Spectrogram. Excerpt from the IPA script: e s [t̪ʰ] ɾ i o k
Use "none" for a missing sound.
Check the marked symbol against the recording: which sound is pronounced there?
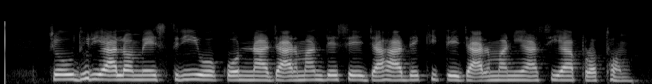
t̪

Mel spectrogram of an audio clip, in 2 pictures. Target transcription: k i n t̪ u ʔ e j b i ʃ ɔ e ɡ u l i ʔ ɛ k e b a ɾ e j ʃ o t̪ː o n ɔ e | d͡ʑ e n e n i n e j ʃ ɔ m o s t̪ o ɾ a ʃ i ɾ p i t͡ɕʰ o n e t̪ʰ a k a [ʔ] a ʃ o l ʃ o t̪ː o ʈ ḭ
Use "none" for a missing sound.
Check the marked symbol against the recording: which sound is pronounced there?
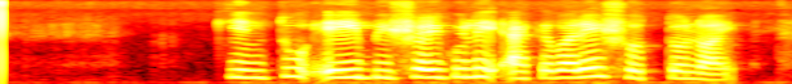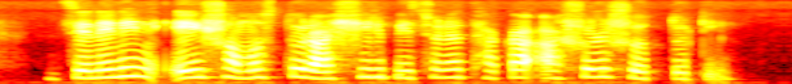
ʔ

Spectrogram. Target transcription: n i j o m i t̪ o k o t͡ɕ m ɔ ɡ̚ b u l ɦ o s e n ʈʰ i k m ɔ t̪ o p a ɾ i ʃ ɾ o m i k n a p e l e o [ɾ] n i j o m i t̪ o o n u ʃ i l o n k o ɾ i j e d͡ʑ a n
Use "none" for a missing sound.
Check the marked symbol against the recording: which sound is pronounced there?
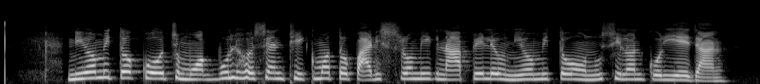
none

